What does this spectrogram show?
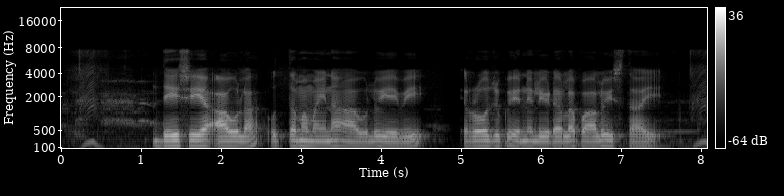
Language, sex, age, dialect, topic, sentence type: Telugu, male, 25-30, Telangana, agriculture, question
